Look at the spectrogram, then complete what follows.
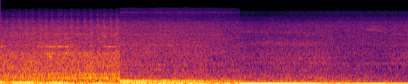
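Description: Vehicle sound heard from inside a car cabin at low speed: a pitched engine note at first, changing about one and a half seconds in, then a steady deep rumble that grows louder about three seconds in.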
